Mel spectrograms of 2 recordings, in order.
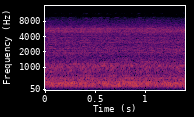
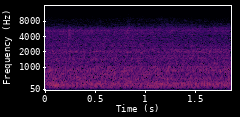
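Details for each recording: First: FrigidAire gas hot air furnace: steady inducer fan whoosh with no igniter click or burner light-off; gas valve opens briefly then shuts as flame not detected, no voltage from the Molex. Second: Frigidaire hot air gas furnace with a no-ignition fault, after the high limit tripped and the inducer cycled: smooth steady blower airflow hum with no rattles, scraping or speed wobble; blower running normally.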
